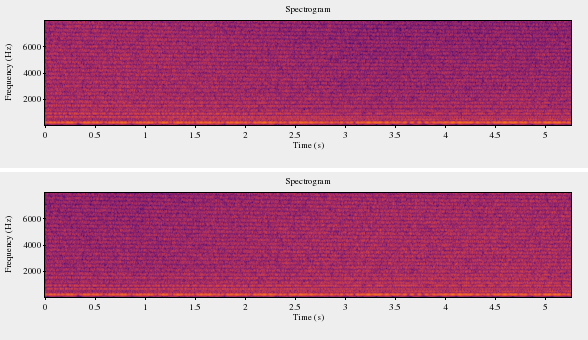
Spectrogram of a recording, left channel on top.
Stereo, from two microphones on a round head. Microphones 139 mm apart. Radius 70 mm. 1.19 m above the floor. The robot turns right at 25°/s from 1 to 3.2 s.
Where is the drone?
10° left (ahead or behind); by 5.3 s 25° right (ahead or behind).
